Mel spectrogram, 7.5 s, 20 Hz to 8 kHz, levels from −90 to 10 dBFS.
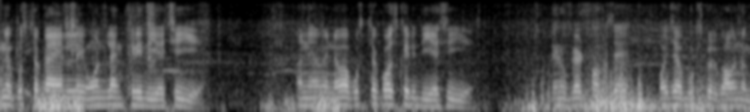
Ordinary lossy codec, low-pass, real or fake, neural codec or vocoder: none; 7.2 kHz; real; none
